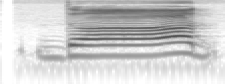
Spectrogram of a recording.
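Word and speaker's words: ض: দদ সামনের দাঁতের সাথে না লাগিয়ে মাড়ির দাঁতের গোড়া থেকে মোটাভাবে আদায় হবে, মাড়ির দাঁতের গোড়া থেকে মোটাভাবে আদায় হবে, নইলে দাল অথবা জ অক্ষর আদায় হয়ে পড়া হারাম হয়ে যেতে পারে।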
